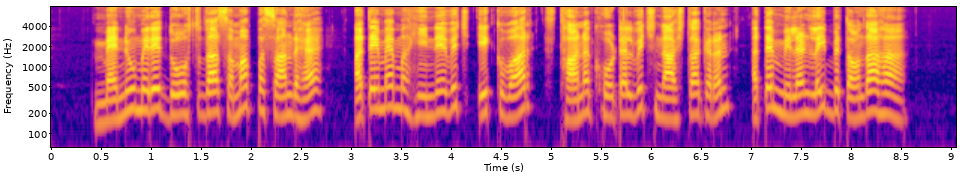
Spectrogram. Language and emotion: Punjabi, happy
